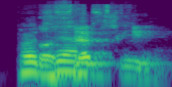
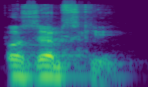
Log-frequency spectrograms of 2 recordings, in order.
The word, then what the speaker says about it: Podziemski: Podziemski. Podziemski.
